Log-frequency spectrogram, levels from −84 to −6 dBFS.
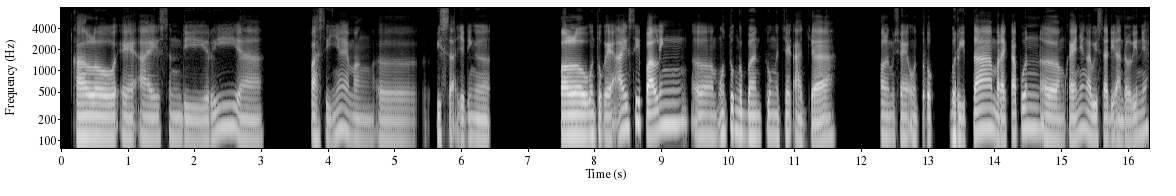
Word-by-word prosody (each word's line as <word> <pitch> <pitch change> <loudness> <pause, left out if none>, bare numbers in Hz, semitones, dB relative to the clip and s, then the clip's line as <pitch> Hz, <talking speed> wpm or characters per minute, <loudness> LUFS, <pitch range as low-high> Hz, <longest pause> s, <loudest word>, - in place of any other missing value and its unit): Kalau 115 0 +5
AI 110 -1 -2
sendiri 110 +8 -4
ya 100 0 -4 0.7
pastinya 110 +3 -3
emang, 105 -6 -6
eee, 95 -1 -6 0.3
bisa 110 -1 -3
jadi 105 -1 -5
nge 105 -1 -2 1.2
Kalau 115 0 +8
untuk 115 -1 -1
AI 140 +6 +2
sih 185 +5 -1
paling, 175 +6 +2
mmm, 120 -10 -2
untuk 135 +3 -1
ngebantu 115 0 -1
ngecek 115 0 -4
aja, 100 +2 0 0.6
kalo 115 -1 -1
misalnya 110 0 -3
untuk 110 -3 -3 0.2
berita 130 +7 +3
mereka 110 +2 +2
pun, 150 +2 -2
eee, 110 -5 +2
kayaknya 110 +9 -1
nggak 115 -3 +1
bisa 105 0 -1
diandelin 105 +6 -2
115 Hz, 115 wpm, -23 LUFS, 105-125 Hz, 1.2 s, Kalau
